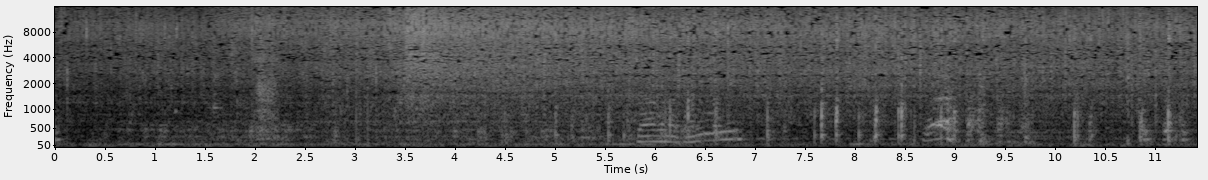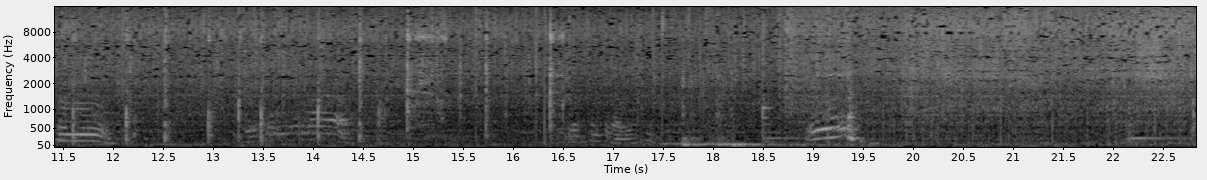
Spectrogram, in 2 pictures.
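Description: Capsicum, onion and paneer sizzling in a hot iron kadhai while a perforated steel spatula scrapes and stirs and boiled noodles are tipped in. The sizzle gets louder about three and a half seconds in and again near the end.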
